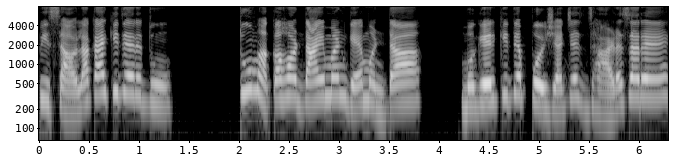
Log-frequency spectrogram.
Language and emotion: Goan Konkani, angry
